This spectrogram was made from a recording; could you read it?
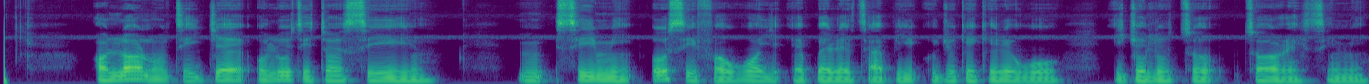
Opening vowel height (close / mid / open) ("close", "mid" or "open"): mid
